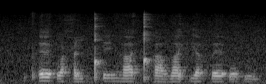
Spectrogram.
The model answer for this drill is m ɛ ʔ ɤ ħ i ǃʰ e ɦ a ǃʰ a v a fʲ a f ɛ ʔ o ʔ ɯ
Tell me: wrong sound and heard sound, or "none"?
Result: m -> pʼ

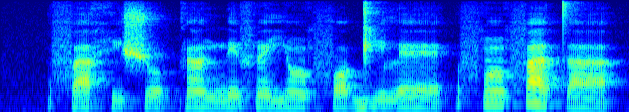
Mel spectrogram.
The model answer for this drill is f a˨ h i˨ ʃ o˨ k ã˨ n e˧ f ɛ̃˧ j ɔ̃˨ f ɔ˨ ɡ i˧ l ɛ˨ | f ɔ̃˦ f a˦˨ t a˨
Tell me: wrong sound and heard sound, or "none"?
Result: none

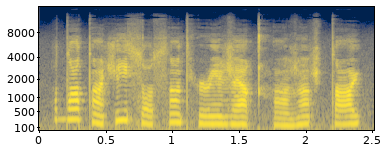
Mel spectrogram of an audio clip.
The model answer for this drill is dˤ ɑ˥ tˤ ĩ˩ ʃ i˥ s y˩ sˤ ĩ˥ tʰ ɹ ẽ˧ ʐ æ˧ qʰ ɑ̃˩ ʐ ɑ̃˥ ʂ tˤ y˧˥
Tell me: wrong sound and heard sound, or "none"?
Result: none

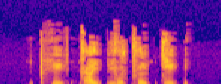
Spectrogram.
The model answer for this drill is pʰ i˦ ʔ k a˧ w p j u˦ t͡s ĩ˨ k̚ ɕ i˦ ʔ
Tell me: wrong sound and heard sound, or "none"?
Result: w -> j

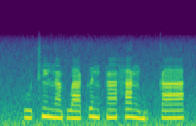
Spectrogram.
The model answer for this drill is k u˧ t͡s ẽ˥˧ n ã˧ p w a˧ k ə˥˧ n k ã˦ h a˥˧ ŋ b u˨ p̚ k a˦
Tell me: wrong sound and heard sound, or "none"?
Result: none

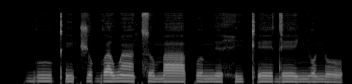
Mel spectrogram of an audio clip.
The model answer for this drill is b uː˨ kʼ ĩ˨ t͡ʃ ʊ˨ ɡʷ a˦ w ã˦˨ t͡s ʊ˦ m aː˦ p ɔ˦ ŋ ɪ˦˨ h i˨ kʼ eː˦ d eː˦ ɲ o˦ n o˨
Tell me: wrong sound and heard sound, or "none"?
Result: ɔ˦ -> ʊ˦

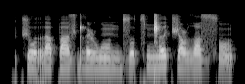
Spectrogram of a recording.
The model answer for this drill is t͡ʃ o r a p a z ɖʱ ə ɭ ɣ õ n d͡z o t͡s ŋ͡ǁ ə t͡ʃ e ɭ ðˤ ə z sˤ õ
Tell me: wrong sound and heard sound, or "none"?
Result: ɣ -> w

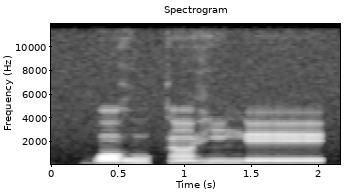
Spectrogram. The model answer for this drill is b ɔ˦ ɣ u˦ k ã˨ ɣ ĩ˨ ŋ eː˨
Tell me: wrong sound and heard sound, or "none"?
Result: none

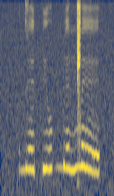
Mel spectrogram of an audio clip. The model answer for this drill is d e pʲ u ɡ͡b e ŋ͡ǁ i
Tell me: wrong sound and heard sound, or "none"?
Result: i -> e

